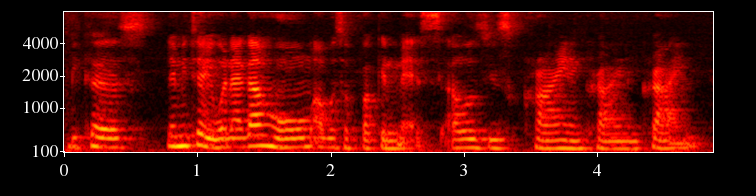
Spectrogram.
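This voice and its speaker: Young woman vlogger rambling through a storytime, low mellow voice, roomy echo. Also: little pitch movement, a little fast, creaky. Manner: rambling, candid storytelling with many fillers. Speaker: beauty vlogger. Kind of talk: casual storytime vlog. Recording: echoey room.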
